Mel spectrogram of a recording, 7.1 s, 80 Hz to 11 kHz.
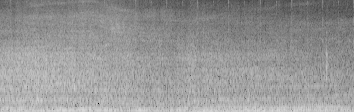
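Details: BMW E46 M3 inline-six running loud and uneven with lumpy, beatless pulses; misfires on all 6 cylinders diagnosed as caused by pre-cat O2 sensors swapped into the wrong banks.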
